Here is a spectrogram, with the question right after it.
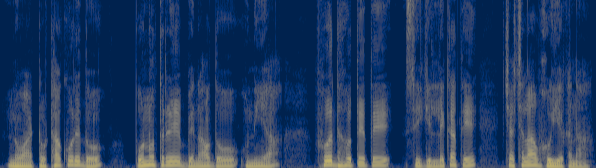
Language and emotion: Santali, neutral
